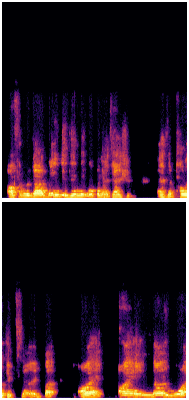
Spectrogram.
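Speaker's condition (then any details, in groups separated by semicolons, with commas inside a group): Cerebral palsy; diagnosed in childhood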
